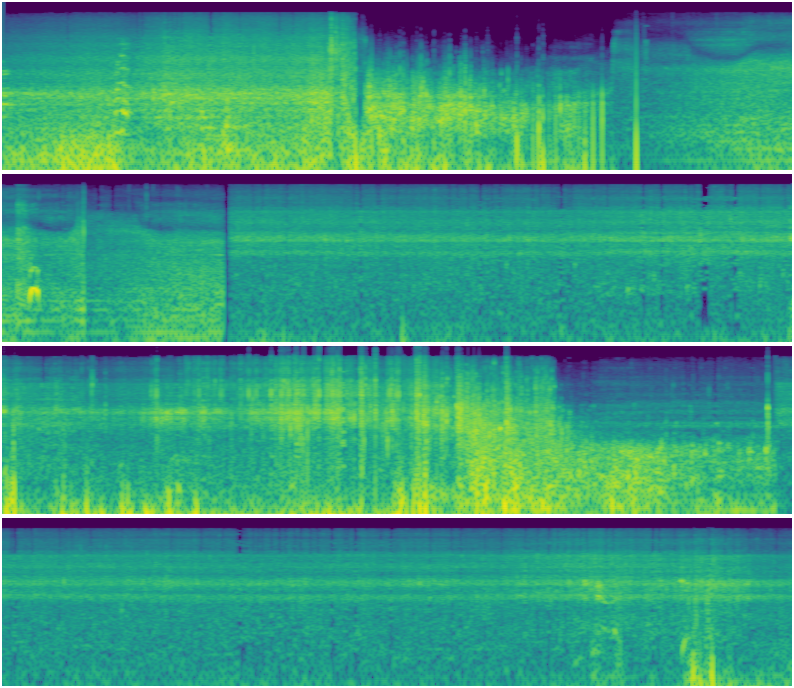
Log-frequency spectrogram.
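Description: Water rushing and sloshing along a plastic water slide as a rider slides down it, close to the microphone. It turns louder and splashier for several seconds past the middle, then settles into a steadier rush.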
